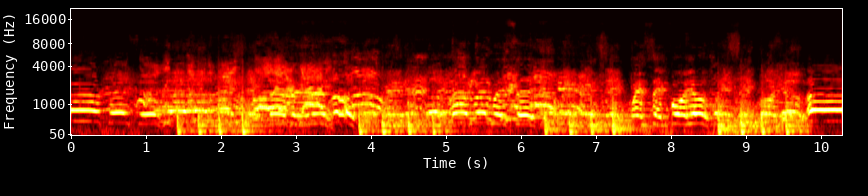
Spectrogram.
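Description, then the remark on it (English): A crowd of soccer supporters from a rowdy fan club in Oklahoma City chants loudly in unison, voices rising and falling in rhythmic, sustained bursts with shouts and cheers mixed in, continuous throughout. “Meet the rowdiest fan club in all of Oklahoma soccer”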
